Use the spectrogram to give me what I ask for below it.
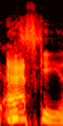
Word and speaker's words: ASCII: He's sending her isky art of what his dick looks like. Remember isky art or whatever? – Yeah, am I saying it wrong? I don't even know what this is. – ASCII.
